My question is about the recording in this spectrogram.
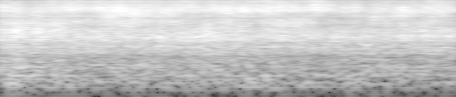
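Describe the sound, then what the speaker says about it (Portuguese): Steady rain falling, a dense continuous hiss of drops that is loud and close and runs throughout without talk. "Olha que barulho, esse barulho de chuva"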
